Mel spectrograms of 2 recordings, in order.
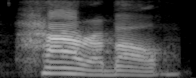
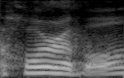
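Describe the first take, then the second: First: The first syllable does not sound like 'whore'. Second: The first syllable sounds like the word 'whore'. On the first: The speaker calls it right. "But apparently it's horrible" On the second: The speaker calls it wrong.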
